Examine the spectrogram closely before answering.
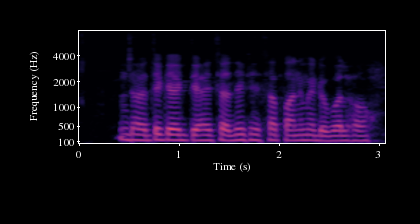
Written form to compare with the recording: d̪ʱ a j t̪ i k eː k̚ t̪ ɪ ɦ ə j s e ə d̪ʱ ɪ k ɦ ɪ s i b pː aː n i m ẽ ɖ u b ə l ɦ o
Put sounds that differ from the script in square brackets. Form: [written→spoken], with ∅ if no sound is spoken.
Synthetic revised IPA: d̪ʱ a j t̪ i k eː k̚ t̪ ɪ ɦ [ə→a] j s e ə d̪ʱ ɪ k ɦ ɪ s [i→a] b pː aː n i m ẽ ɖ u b ə l ɦ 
